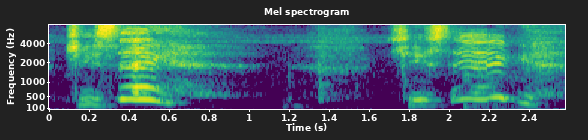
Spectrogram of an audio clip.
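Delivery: tiny, very high squeak. Real, not acted. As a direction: squeeze it out small and high after laughing. Squeaked out after a laughing fit.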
